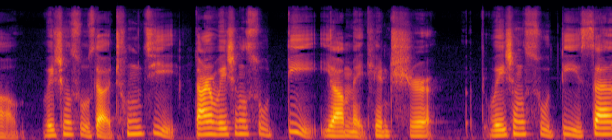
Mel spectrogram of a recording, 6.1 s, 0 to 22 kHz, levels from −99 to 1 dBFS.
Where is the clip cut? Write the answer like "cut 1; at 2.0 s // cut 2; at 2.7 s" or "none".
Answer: cut 1; at 0.9 s // cut 2; at 1.9 s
